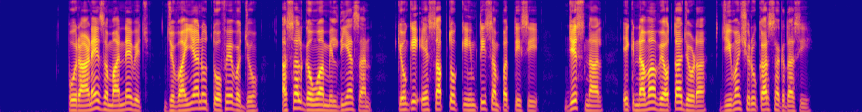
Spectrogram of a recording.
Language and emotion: Punjabi, neutral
